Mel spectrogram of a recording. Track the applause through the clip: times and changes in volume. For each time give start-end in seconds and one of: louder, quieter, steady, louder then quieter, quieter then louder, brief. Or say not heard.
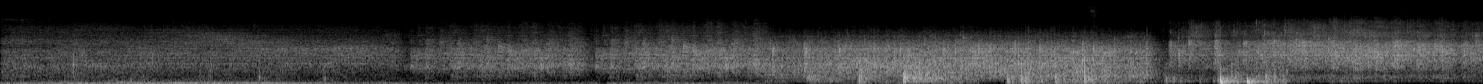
0.0-14.7 louder.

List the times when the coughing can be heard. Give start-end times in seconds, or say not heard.
not heard.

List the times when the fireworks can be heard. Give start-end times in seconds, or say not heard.
8.1-12.9.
